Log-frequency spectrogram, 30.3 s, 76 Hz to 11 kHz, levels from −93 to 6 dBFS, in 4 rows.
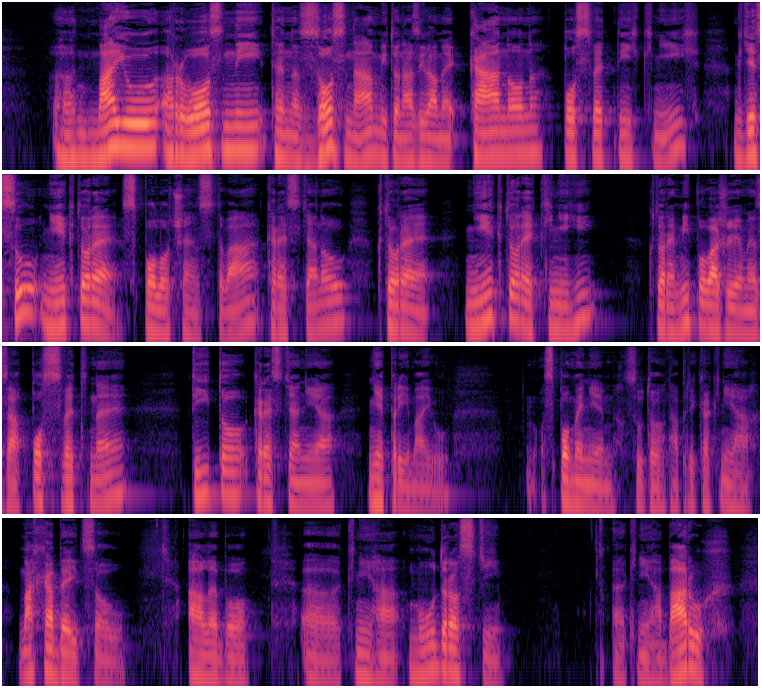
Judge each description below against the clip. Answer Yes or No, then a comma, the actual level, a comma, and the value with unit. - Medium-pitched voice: No, low, 110 Hz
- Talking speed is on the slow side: Yes, slow, 75 wpm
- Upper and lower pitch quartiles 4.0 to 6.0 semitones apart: Yes, average, 4.4 semitones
